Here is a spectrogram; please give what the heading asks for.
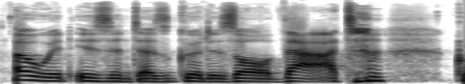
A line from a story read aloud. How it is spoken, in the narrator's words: growled Mrs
